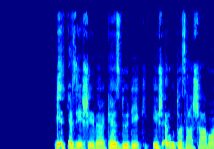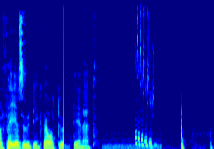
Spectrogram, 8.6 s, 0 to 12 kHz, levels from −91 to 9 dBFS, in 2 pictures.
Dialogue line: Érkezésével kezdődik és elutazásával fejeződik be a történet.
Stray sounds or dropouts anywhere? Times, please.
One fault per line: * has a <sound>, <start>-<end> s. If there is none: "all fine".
* has a dropout, 5.5-5.7 s
* has a chirp, 7.0-7.4 s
